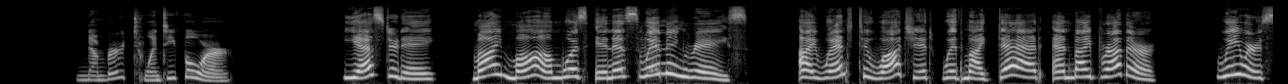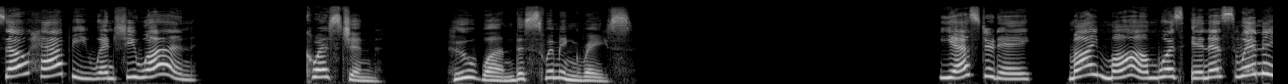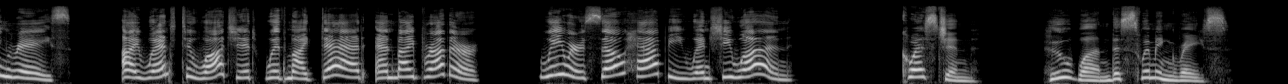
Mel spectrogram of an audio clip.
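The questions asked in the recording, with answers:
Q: Question. Who won the swimming race?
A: The speaker's mother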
